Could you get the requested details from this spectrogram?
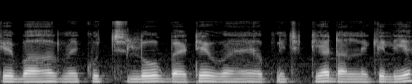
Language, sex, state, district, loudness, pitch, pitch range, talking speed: Hindi, male, Uttar Pradesh, Jalaun, -17 LUFS, 130 Hz, 125-135 Hz, 190 wpm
